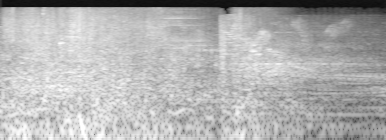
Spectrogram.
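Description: Game spell effects crackle and clash in a busy fight.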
